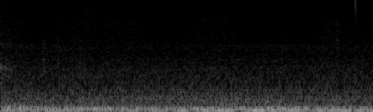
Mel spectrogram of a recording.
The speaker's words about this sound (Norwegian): Men krevende kjøreforhold. Oi, det er glatt, ja. ja. Nå er jeg glad for at vi har den gigantiske bilen din.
